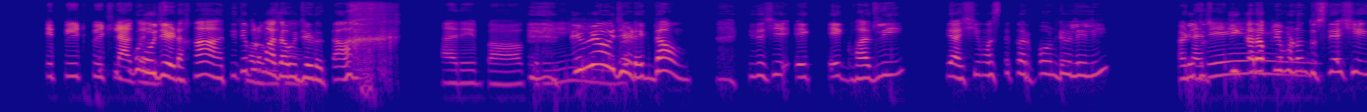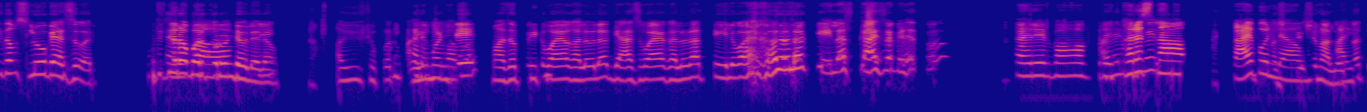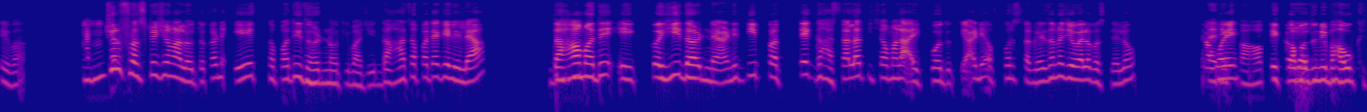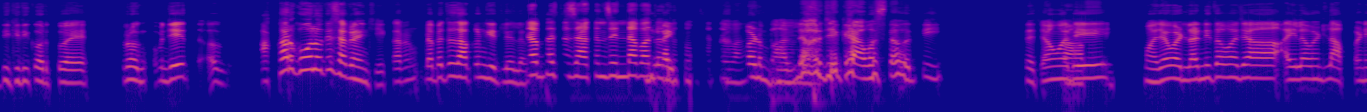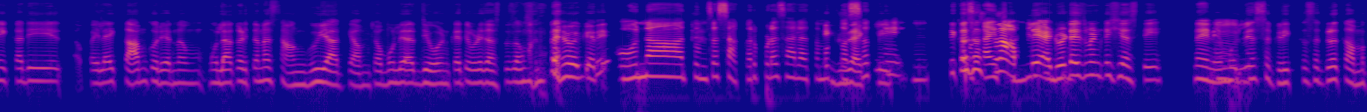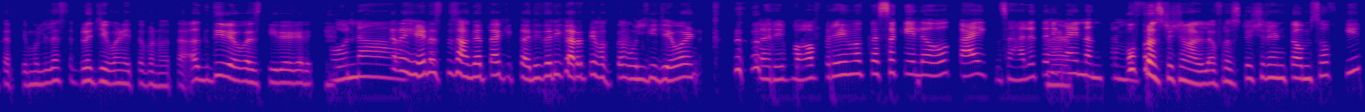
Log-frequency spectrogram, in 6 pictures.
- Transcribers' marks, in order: other background noise; laugh; laughing while speaking: "दिव्य उजेड एकदम"; tapping; drawn out: "अरे!"; laughing while speaking: "तेल वाया घालवलं, केलंस काय सगळ्याच"; in English: "एक्चुअल"; in English: "ऑफ कोर्स"; in English: "राइट"; laughing while speaking: "भाजल्यावर जे काही अवस्था होती"; laughing while speaking: "जमत नाही वगैरे"; in English: "एक्झॅक्टली"; anticipating: "अरे बाप रे! मग कसं … काय, नंतर मग?"; laugh; in English: "इन टर्म्स ऑफ"
- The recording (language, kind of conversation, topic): Marathi, podcast, अपयशानंतर तुम्ही आत्मविश्वास पुन्हा कसा मिळवला?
